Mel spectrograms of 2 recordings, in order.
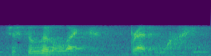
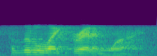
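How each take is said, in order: First: Softer, breathy whisper trailing away; hushed whisper. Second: Said in the usual way. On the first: Shown as a demonstration. Storyteller repeats the taste of the soup to the congregation, whispered. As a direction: let it sink in, almost unvoiced.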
